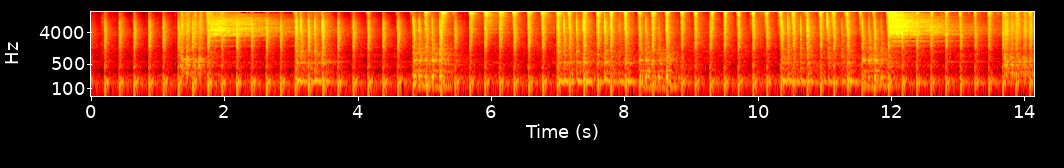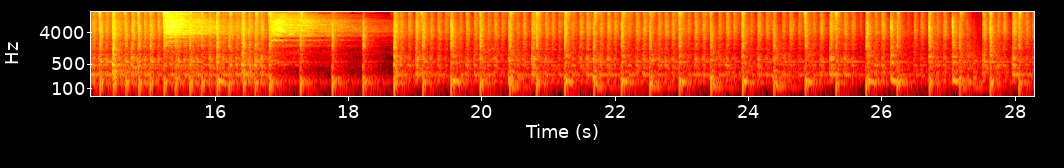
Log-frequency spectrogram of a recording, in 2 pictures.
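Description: Acoustic drum kit played hard and fast: dense rolls on snare and toms over the bass drum, with cymbal crashes around the middle. In the last third it settles into a lighter, steadier beat.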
